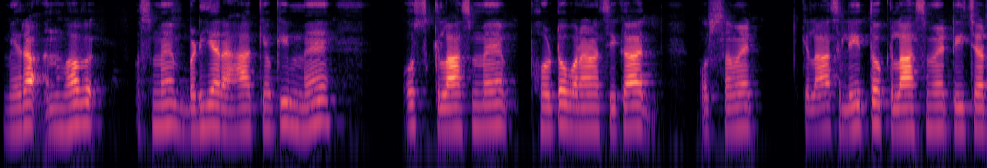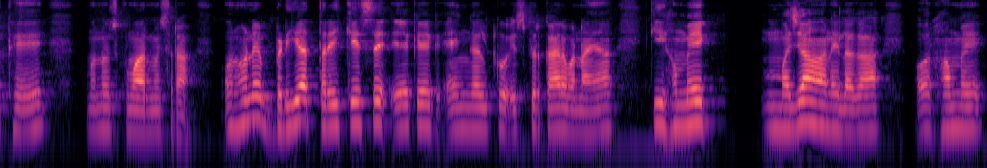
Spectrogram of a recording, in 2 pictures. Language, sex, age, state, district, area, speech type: Hindi, male, 60+, Rajasthan, Karauli, rural, spontaneous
